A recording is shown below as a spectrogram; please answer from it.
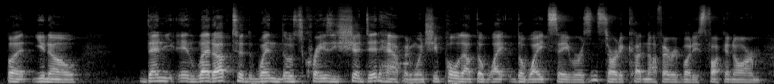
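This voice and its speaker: Man, mid pitch, casual chat host, excitable, heavy swearing. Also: a little fast. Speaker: stream host.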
